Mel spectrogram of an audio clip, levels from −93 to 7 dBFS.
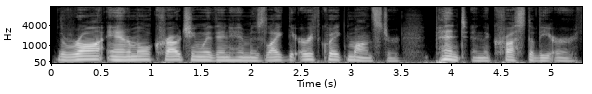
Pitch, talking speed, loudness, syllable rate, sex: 125 Hz, 205 wpm, -19 LUFS, 5.3 syllables/s, male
